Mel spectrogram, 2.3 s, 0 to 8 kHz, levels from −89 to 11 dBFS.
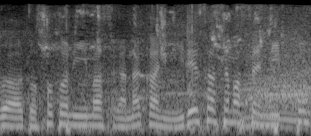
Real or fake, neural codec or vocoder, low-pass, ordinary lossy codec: real; none; 7.2 kHz; MP3, 48 kbps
